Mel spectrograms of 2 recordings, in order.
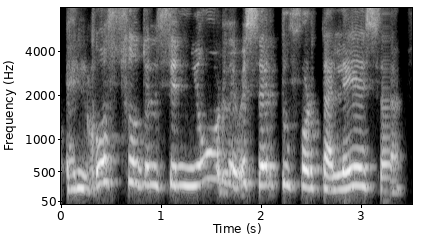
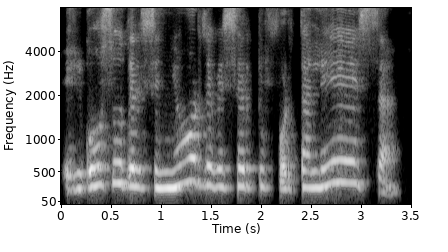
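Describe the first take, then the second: First: Higher, louder pointed quote; "gozo" punched in a mock preachy, challenging tone; turning it back. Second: Higher, upbeat preachy quote; "gozo" stressed in a lightly hammed-up preacher tone; mock pep talk. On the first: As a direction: throw the verse right back at them. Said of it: "A ver si yo le digo". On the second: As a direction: recite the verse brightly as a cheer. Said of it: "Otras veces le decimos".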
